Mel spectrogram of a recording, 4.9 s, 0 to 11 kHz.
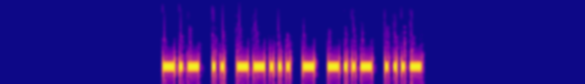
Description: Morse code, heard as a keyed tone, about 36 wpm, 700 Hz. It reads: KI7TXV
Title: USA Call Signs - 6 Characters - 35wpm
